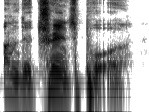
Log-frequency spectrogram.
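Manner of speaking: put-on low, gruff action-hero voice.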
